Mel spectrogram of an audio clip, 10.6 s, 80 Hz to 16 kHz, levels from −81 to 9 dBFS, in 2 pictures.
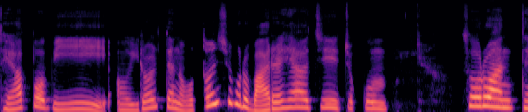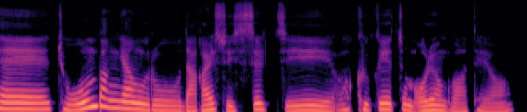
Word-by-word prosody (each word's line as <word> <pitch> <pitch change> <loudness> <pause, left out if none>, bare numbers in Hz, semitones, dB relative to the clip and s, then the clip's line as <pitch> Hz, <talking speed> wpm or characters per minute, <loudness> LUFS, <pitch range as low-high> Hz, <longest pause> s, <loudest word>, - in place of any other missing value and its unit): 대화법이 200 - -2
어 175 -1 -6
이럴 215 +9 -2
때는 250 -6 -2
어떤 275 - +1
식으로 365 - +1
말을 175 +8 +2
해야지 240 - -1
쪼끔 105 -2 -4 0.8
서로한테 235 -9 +4
좋은 200 +9 +3
방향으로 195 - +1
나갈 160 +6 0
수 155 - -8
있을지 155 -2 -3
어 175 +2 -7
그게 190 +1 -1
좀 170 -4 -4
어려운 155 +2 +1
것 130 - -6
같아요. 130 +2 -9
190 Hz, 275 characters per minute, -20 LUFS, 155-230 Hz, 0.8 s, 서로한테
